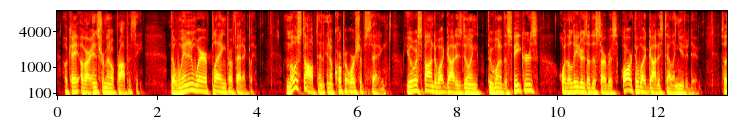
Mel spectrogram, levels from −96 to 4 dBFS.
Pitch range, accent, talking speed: 115-145 Hz, American, 210 wpm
